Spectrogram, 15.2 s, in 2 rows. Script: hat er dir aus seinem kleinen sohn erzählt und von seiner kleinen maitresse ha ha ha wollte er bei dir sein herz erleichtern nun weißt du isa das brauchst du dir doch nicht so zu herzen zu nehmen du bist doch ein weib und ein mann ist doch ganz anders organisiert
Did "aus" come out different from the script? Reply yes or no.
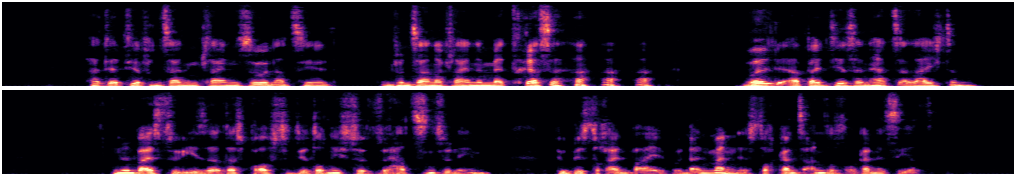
yes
